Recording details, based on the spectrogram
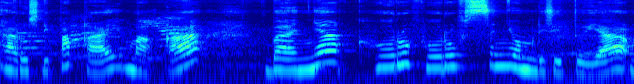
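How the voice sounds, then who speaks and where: A woman's voice: fairly high pitch, fairly bright tone, slight background noise. A woman with an Indonesian accent teaching conversational Arabic in a casual spoken lesson. She tags her sentences with "ya". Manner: frequent "ya" tags, demonstrates phrases in a raised voice.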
